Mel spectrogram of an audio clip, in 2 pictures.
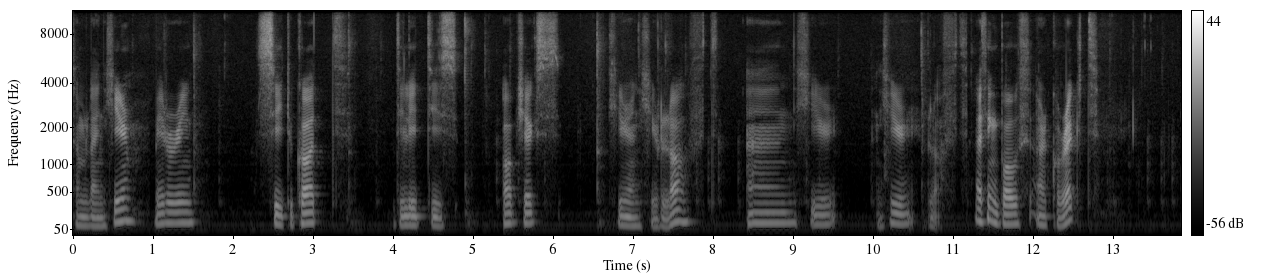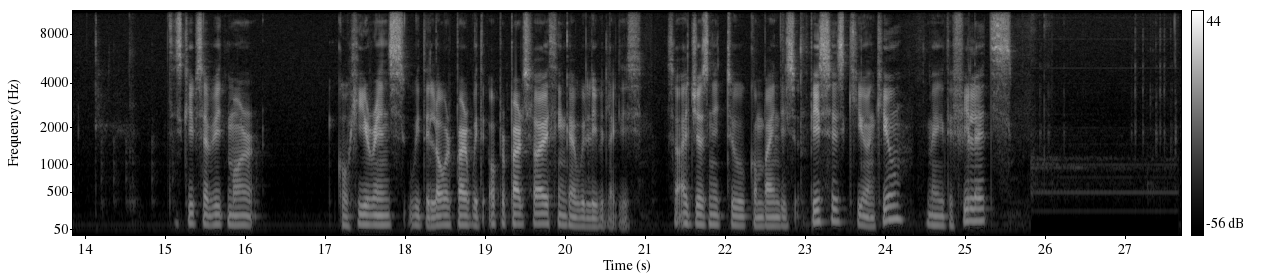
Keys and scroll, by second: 0.9 alt+x, 1.4 2, 2.2 c, 3.3 4, 4.8 x, 6.5 3, 7.0 i, 10.5 l, 21.0 4, 22.7 typing, 24.3 2, 27.2 shift+super+e.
